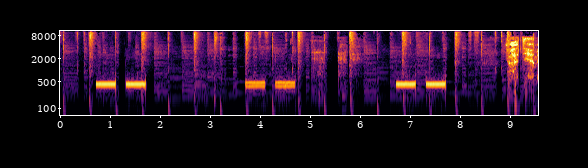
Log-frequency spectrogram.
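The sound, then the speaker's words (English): A telephone rings out on the line: three double-burst ring tones, each pair a steady mid-pitched hum, repeating at even intervals over scattered clicks and background noise. “Pick up. Damn it.”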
